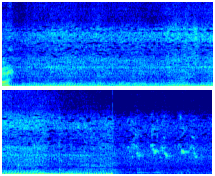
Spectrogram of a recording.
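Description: Motorcycle engine running steadily while riding along a rough dirt lane. About six and a half seconds in it cuts off abruptly to a much quieter outdoor background with a few faint chirps.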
